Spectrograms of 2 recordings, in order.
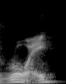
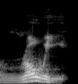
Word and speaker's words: Roy: I mean like you my first name is Roy it's one syllable there's only one person in the world that would ever make that a two- syllable word and it would be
